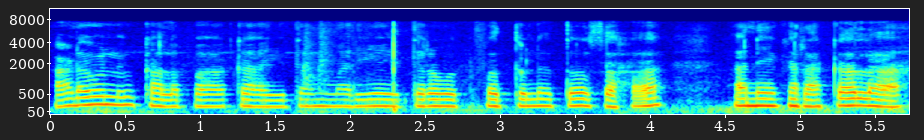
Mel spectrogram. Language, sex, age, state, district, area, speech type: Telugu, female, 45-60, Andhra Pradesh, West Godavari, rural, spontaneous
